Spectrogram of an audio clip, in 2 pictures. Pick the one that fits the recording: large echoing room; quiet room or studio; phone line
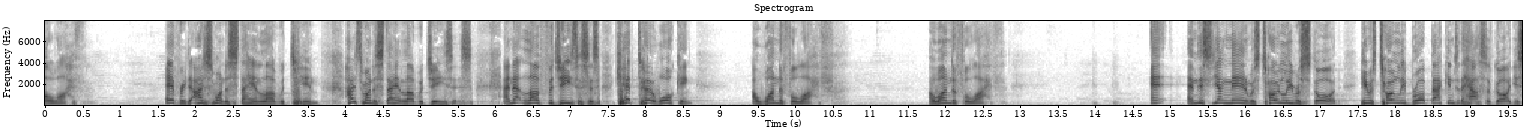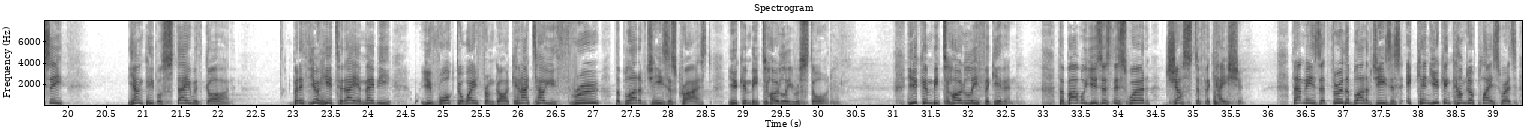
large echoing room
